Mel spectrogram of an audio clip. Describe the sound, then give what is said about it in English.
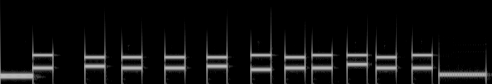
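A brief dial tone, then eleven quick touch-tone keypad beeps in a steady rhythm, ending in a sustained tone as a call to the speaker's fiancé at his work starts to ring. Clear, with no talking. “I thought it would be fun to call him while he's at work”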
